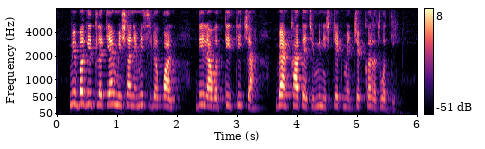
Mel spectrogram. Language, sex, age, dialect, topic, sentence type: Marathi, female, 25-30, Northern Konkan, banking, statement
